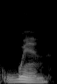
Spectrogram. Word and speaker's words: Wynn: and writer's name uh win i knew it was i knew it was something and g is a what yeah it's pronounced like w-i-n or w-e-n really when yeah and it says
